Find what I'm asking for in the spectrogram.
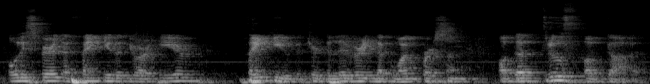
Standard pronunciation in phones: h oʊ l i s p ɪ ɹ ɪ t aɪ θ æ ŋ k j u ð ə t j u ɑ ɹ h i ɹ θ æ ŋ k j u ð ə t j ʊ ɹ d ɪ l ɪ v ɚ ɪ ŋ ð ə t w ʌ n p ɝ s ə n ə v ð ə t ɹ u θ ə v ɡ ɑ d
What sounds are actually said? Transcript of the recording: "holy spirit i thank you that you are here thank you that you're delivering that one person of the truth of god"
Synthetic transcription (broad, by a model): h oʊ l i s p ɪ ɹ ɪ t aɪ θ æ ŋ k j u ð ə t j u ɑ ɹ h i ɹ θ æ ŋ k j u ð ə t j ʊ ɹ d ɪ l ɪ v ɚ ɪ ŋ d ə t w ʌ n p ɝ s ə n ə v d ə t ɹ u θ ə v ɡ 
